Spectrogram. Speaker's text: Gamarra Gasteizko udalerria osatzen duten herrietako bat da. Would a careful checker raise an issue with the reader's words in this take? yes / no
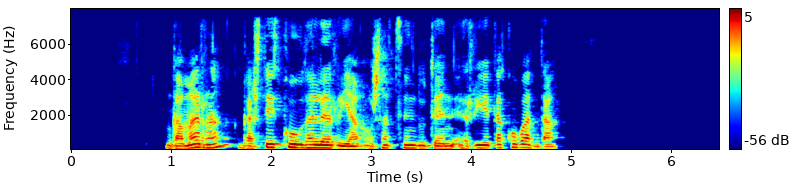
no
